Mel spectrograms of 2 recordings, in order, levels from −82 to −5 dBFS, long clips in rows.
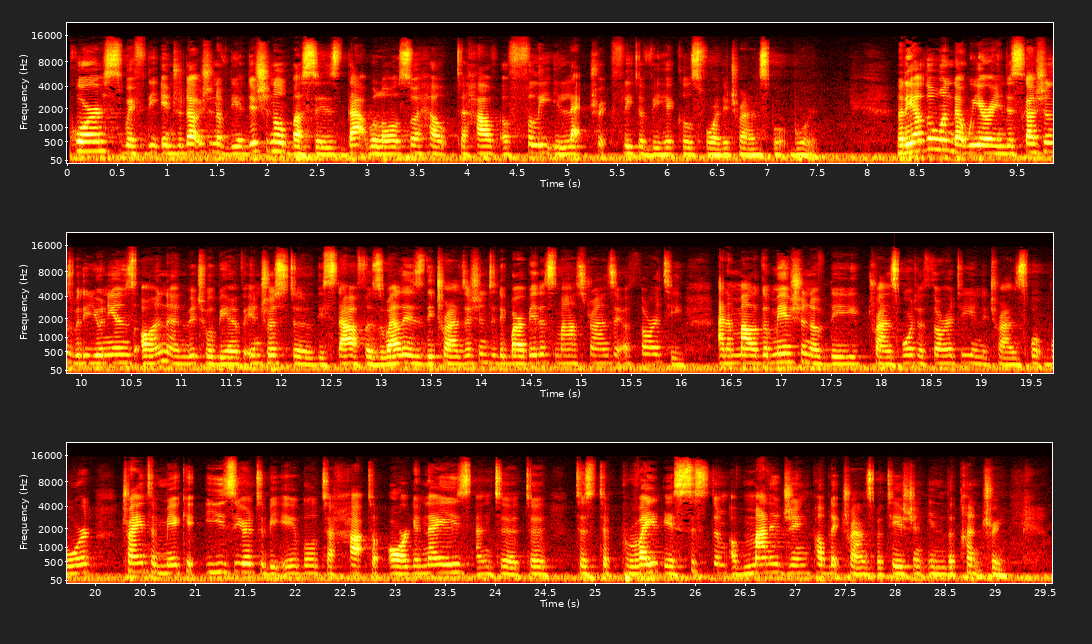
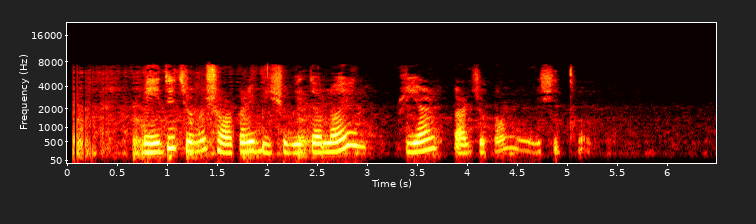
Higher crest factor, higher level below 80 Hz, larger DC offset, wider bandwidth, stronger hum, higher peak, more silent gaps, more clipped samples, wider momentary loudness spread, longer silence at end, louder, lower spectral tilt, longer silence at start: about the same, 18 dB vs 16 dB; first, -38 dBFS vs -60 dBFS; neither; first, 15.5 kHz vs 7.8 kHz; neither; about the same, 0 dBFS vs -2 dBFS; neither; neither; second, 12 LU vs 18 LU; second, 0 s vs 1.3 s; about the same, -17 LUFS vs -16 LUFS; second, -2.5 dB/octave vs -4.5 dB/octave; about the same, 0 s vs 0.1 s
